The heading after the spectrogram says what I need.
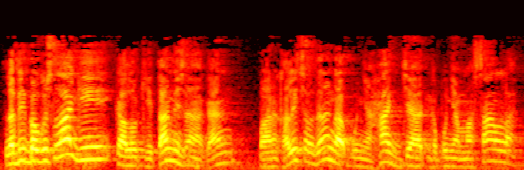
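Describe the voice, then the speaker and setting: A high-voiced man delivers a lively sermon. He jokes, slips into street slang and acts out little quoted exchanges as he talks. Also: a little fast. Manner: animated, jokey, mixes in slang and acted quotes. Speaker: preacher. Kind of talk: lively sermon to a live audience.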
